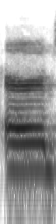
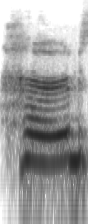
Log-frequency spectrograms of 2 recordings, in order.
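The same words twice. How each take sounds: First: The word starts without an h sound. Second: The word starts with an h sound. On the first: This is the American way of saying it. "I don't pronounce the H in herbs" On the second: This is the British way of saying it. "if we have any Brits watching"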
